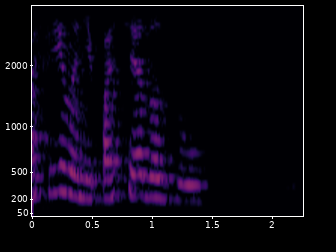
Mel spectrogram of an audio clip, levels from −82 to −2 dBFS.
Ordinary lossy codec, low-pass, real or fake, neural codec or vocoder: MP3, 32 kbps; 3.6 kHz; real; none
